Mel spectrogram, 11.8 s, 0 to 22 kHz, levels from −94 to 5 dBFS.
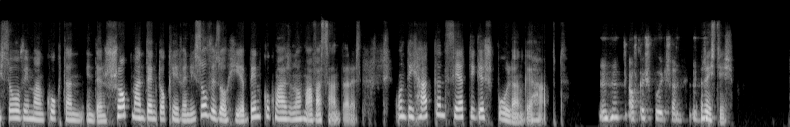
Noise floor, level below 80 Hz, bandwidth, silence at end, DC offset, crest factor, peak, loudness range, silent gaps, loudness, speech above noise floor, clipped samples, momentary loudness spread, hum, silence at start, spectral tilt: -84 dBFS; -58 dBFS; 12.5 kHz; 0.9 s; under 0.1%; 20 dB; -2 dBFS; 5 LU; none; -21 LUFS; 64 dB; under 0.1%; 10 LU; none; 0 s; -6.5 dB/octave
